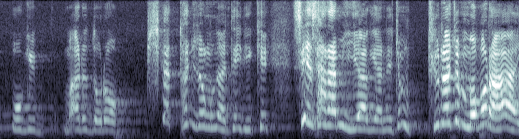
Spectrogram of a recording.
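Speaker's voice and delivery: loud, forceful mock berating; cursing tirade. Three friends cursing Job, loud angry rebuke. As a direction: lay into him with acted, exasperated force. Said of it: "욥을 저주를 합니다".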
